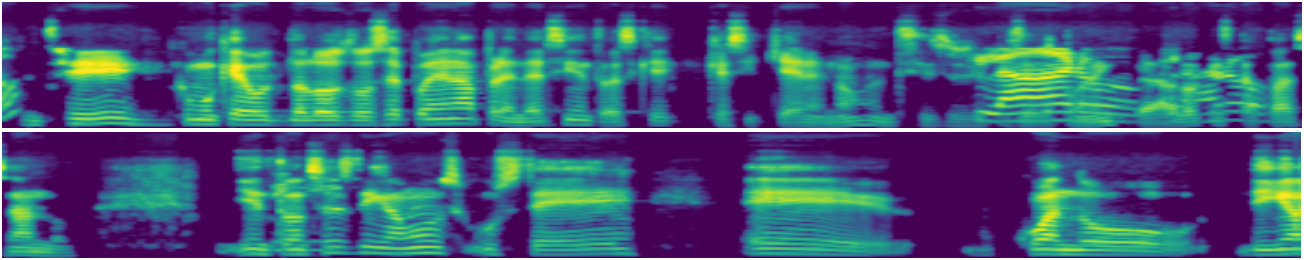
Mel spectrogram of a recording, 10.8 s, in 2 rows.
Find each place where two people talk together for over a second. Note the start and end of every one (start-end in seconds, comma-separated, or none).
4.0-5.4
